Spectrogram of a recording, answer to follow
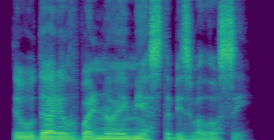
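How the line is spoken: Muffled hollow voice. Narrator (Russian): глухо проговорил он

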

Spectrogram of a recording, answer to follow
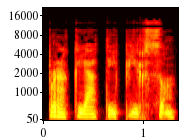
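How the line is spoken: Growl. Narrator (Russian): прорычал Кэмерон

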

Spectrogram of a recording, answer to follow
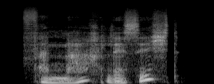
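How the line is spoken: Whispering. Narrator (German): flüsterte Randy

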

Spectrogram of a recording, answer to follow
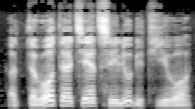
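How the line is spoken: Sad. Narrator (Russian): печально сказала Лак

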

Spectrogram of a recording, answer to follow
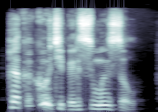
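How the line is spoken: Scoffing. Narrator (Russian): хмыкнул он

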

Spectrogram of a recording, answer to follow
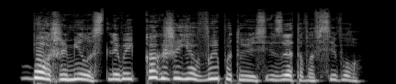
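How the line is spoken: Moaning. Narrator (Russian): простонала Мартина

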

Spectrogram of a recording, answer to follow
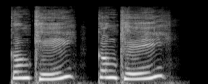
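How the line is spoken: Laughing cry. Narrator (Vietnamese): Một ai đó kêu lên vì không nín được cười

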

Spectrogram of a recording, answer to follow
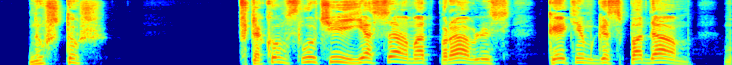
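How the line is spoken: Young man exclaiming. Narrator (Russian): воскликнул юный Роберт

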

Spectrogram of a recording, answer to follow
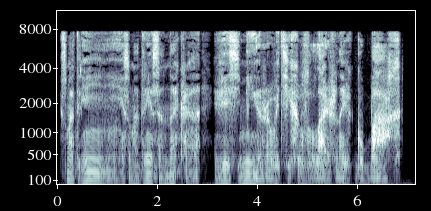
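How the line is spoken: Whispering. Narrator (Russian): шептал Нерон

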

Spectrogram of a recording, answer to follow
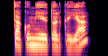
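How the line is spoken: Soft whisper in ear. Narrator (Russian): Тихо шепчет он мне на ухо

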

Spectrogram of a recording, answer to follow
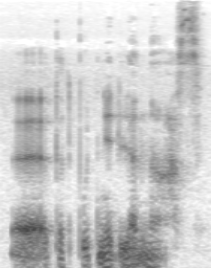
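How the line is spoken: Quiet creature hiss. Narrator (Russian): тихо зашипел звездоцап

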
